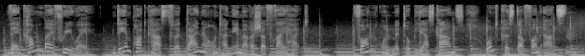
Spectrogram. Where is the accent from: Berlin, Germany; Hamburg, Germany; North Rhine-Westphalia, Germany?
North Rhine-Westphalia, Germany; moved away; also born or lived in Northern Germany; Ich komme aus Nordrhein-Westfalen.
